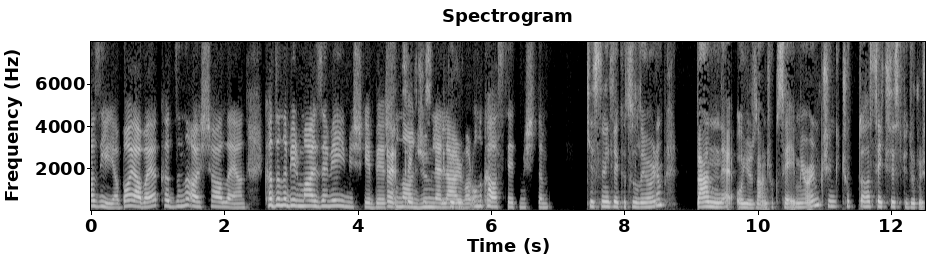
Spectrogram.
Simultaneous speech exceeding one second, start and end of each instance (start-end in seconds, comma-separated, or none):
4.4-6.2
